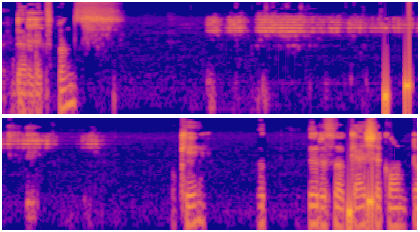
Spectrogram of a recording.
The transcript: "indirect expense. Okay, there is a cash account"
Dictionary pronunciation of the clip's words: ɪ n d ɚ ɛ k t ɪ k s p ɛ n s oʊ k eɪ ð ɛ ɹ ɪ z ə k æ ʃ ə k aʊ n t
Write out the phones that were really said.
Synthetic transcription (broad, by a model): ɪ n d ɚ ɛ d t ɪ k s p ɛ n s oʊ k eɪ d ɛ ɹ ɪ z ə k æ ʃ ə k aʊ n t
